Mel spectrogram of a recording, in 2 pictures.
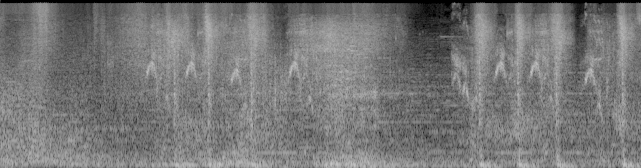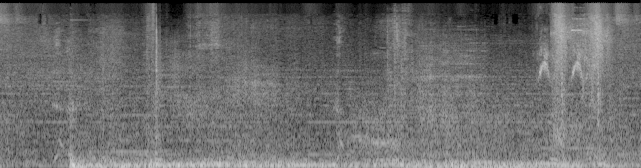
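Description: Fiery spell blasts from a wand in Hogwarts Legacy during Percival Rackham's Trial, a run of loud crashing, booming bursts layered with crackles and whooshes amid constant game noise, with a heavier surge near the end.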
